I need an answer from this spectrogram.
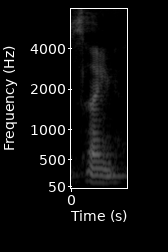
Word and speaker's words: sign: SIGN साइन, साइन means हस्ताक्षर। STRENGTH strength, strength means शक्ति। ऐसे वर्ड्स जिनमें अल्फ़ाबेट एच साइलेंट रहता है।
